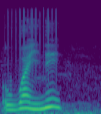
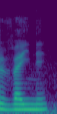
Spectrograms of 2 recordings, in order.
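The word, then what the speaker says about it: Waineʻe: Les consonnes sont prononcées de la même manière qu'en anglais, à l'exception du W, qui est souvent prononcé V au milieu d'un mot ou s'il vient après le E ou le Y. Donc ça devrait bien être Wainé. Ok, il est souvent prononcé V si il est au milieu ou devant blabla, ce qui n'est pas le cas de Vainé. Donc ça devrait être Wainé.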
